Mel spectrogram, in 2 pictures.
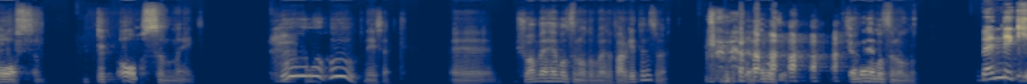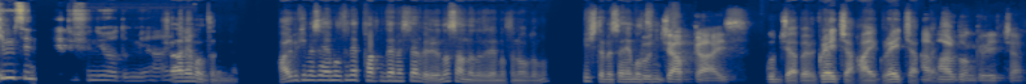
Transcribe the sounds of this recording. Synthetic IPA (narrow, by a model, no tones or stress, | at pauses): osun | osunmḛjt̪ | uhunejsɛ | ɛ̰ː | ʃuanbænɦemilˠt̪ʰɯnolˠd̪umɛsafaɾkɛt̪ːinizmɪ | emilˠʰʃamd̪ɛɦemilˠt̪ʰɯnolˠd̪um | bænd̪ɛcʰimsinijɛd̪yʃynyjo̞ɾd̪umjaːʃuanhemilˠt̪ʰɯnɯmja | halʲbicʰimes̬elahemilˠt̪ʰɯnhɛpfaɾklˠɯd̪e̞mɛslʲæɾve̞ɾijonasɯlˠanlˠad̪ɯnzhemilt̪ʰɯno̞ld̪uːmʊ | hit͡ʃt̪ɛmɛselʲahemilˠnd͡ʒapɡajz̥ | ɡ̥ut̪̚d͡ʒapevɛt̪̚ɡɾejt̪̚d͡ʒa̰pha̰jɯɾɡɾejt̪̚d͡ʒapa̰jʰaɾd̪onɡɾejt̪̚d͡ʒa̰p̚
